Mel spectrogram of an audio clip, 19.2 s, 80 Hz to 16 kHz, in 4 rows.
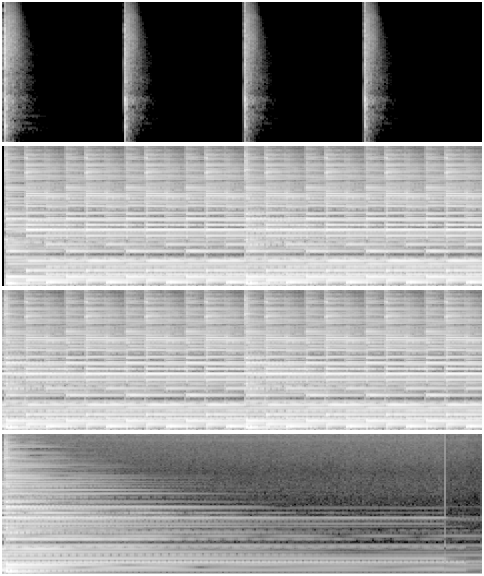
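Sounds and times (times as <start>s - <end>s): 
guitar fingerpicking pattern in E minor: 4.8s - 19.2s.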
